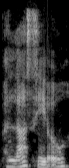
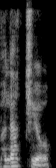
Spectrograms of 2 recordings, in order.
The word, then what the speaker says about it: Palacio: Palacio. I mispronounced his name earlier. I was using the Italian Palacio.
